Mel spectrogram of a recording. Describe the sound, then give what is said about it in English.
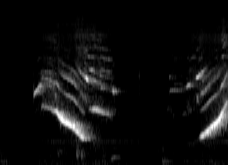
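Aaron Simon plays a slide whistle: it swoops downward in a long gliding tone, pauses briefly, then starts a rising slide; bright, clear pitch with faint harmonics, no voices. “And then Aaron Simon is on the slide whistle.”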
